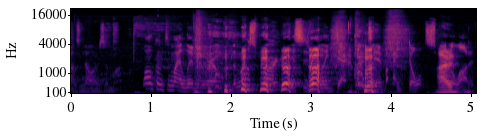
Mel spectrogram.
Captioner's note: laughs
